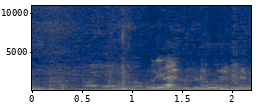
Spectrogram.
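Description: Men's voices talking in the background, over a low steady hum.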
